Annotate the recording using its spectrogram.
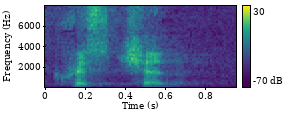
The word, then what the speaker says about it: Kristiaan: My name is not Chris, it's Christian. It's not spelled C-H-R-I-S-T-A-N. It's spelled K-R-I-S-T-I-A-A-N.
